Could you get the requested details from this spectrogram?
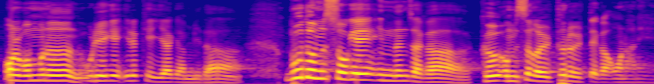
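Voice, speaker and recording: A man preaching a sermon in a church sanctuary, telling his story in an animated way and acting out his own prayers. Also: high-pitched, moderate pace, clean tone. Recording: reverberant church hall.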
